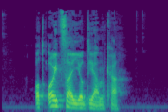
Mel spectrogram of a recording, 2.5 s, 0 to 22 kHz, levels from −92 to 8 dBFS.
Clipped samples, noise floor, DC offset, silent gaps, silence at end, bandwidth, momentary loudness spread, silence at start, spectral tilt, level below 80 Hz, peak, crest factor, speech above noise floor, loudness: under 0.1%; -61 dBFS; under 0.1%; none; 0.75 s; 16.5 kHz; 11 LU; 0.5 s; -4.5 dB/octave; -54 dBFS; -2 dBFS; 18 dB; 45 dB; -17 LUFS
